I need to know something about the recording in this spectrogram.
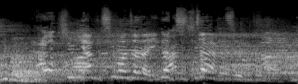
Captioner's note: all shout out brush first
